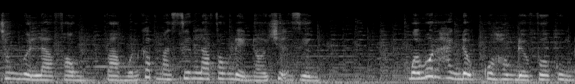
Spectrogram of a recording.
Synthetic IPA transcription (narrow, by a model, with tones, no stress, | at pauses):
t͡ɕɔ˧wŋ͡mŋɨ˨˩əjlaː˨˩fa˨˩wŋ͡mvaː˨˩mu˨˦ənɣa˦˥p̚maː˨˩t̚si˧ənlaː˨˧˩fɔ˧wŋ͡mɗe˧˩nɔ˨˦jt͡ɕwḭ˧˨ənzi˨˩əŋ | məː˨˦jmo˨˩t̚ɦa˨˩jŋ̟ɗə̰˧˨wŋ͡mku˧˩əɦə˨˩wŋ͡mɗe˨˩wvoː˨˧˩kʊ˨˩ŋ͡mɗ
